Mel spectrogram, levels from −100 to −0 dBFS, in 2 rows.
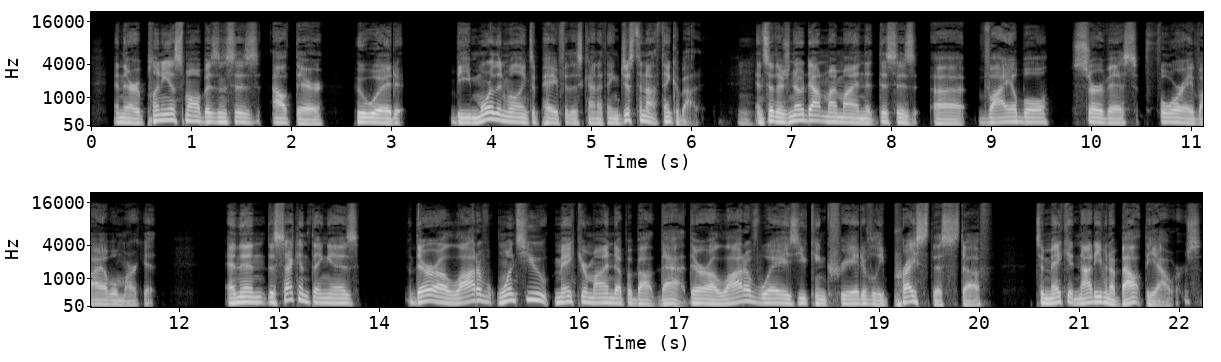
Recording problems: none

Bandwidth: 15.5 kHz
